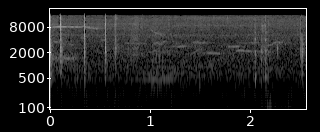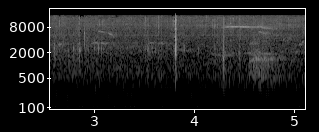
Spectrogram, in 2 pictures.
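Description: Quiet outdoor ambience with a few faint, brief bird chirps and scattered light clicks.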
